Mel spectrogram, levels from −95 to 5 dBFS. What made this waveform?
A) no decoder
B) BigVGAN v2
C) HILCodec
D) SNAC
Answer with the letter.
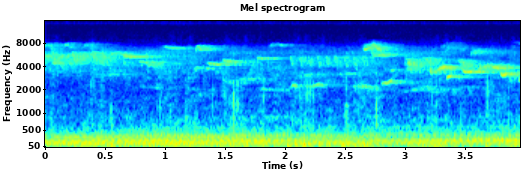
B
